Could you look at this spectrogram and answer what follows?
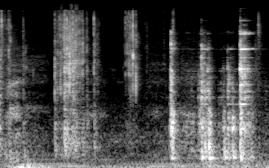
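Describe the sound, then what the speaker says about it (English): A chisel chopping into a plastic e-waste casing, giving a short run of sharp, close clicks and cracking knocks at uneven intervals, with no talk. "All right, trusty old chisel."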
